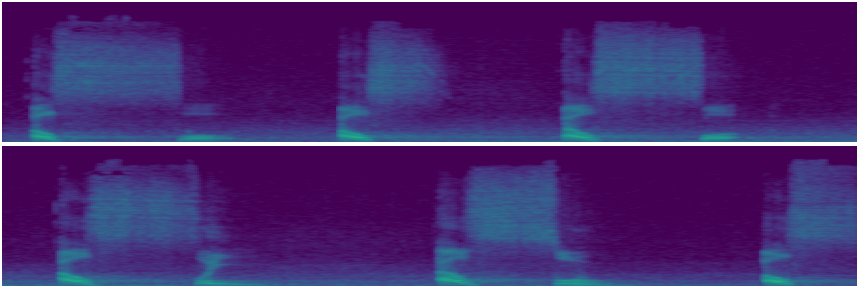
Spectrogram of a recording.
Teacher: Untuk memudahkan pengucapan huruf sa, perhatikan sifat as-safir yang dimiliki oleh huruf sa, yaitu suara tambahan yang terdengar menyerupai dengan suara angsa.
